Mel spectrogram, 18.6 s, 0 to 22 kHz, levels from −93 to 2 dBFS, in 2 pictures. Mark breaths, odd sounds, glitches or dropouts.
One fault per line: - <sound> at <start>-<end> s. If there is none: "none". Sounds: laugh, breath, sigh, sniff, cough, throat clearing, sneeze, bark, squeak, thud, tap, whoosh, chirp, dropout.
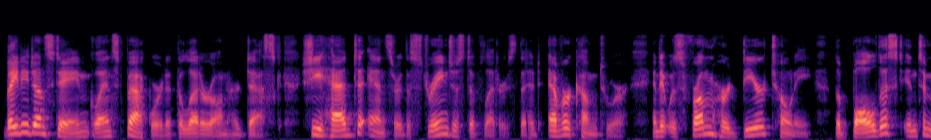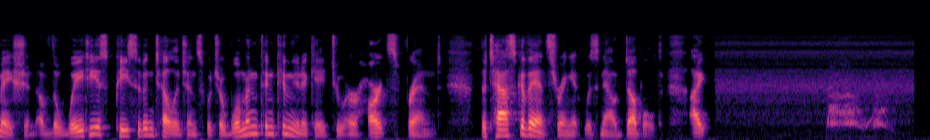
- bark at 17.6-18.3 s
